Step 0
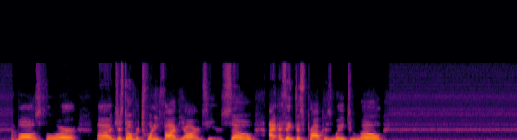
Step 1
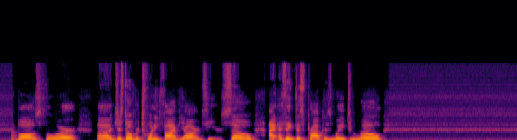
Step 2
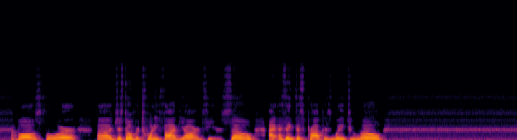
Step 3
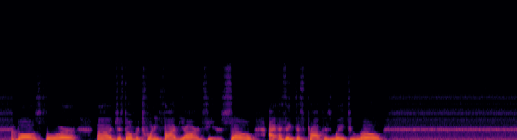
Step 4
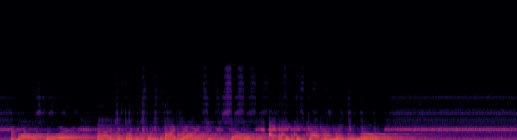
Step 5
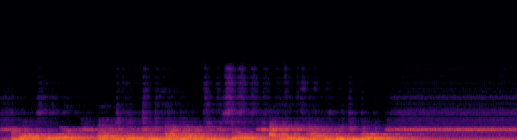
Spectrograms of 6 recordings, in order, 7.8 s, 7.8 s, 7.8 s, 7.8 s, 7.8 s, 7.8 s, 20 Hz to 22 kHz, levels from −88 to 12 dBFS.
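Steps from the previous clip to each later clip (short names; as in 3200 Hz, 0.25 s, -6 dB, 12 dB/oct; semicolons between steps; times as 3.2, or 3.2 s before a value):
dynamic EQ 1500 Hz, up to -6 dB, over -38 dBFS, Q 0.94; gain +4 dB
polynomial smoothing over 41 samples
compressor 3:1, threshold -30 dBFS, peak gain reduction 13 dB; notch comb 790 Hz; gain +2.5 dB
compressor, threshold -31 dBFS, peak gain reduction 9 dB; on a send: feedback echo 0.184 s, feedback 56%, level -6 dB
reverb RT60 0.60 s, pre-delay 4 ms, DRR -8 dB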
